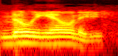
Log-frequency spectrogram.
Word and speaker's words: Milione: It's, yeah, you pronounce it Milione. Milione.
